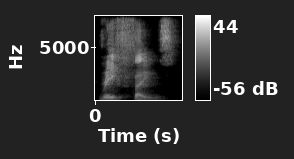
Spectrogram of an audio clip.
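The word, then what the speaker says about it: Ralph Fiennes: Rafe Fines. – Yeah. – Spelled Ralph, but it's pronounced Rafe.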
